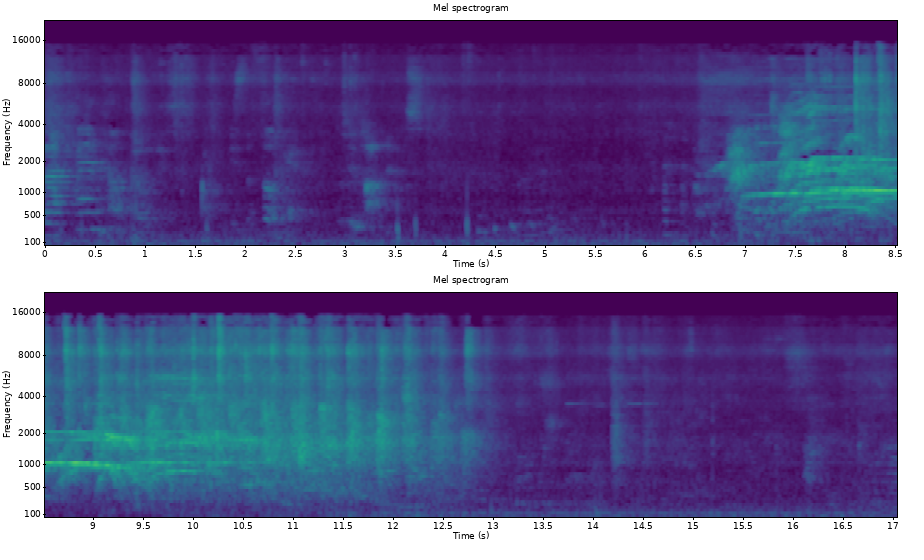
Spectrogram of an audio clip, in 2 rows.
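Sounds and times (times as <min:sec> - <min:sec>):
high whoops: 0:06.6 - 0:11.0
audience clapping and cheering: 0:06.8 - 0:13.1.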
